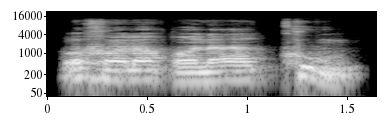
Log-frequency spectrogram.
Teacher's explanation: Kum sifatnya itu ada hembusan tipis dia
